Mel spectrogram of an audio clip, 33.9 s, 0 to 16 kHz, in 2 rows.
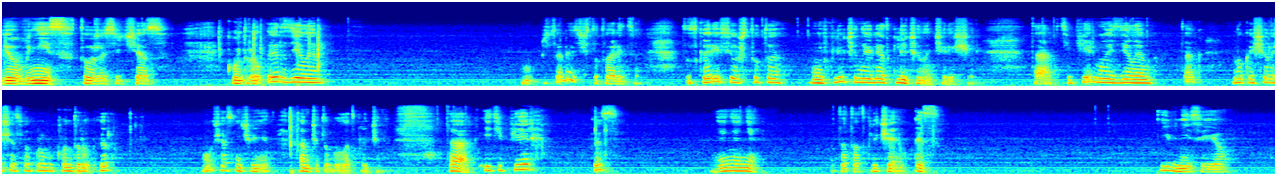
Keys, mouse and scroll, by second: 0.3-1.8 scroll up 2, 1.8 click, 3.9 ctrl+r, 10.0 click, 10.6 click, 11.9 click, 13.8 click, 14.8 click, 15.1 click, 16.9 click, 18.4 ctrl+r, 22.7 click, 23.0 click, 24.9 s, 28.0 click, 29.2 s.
